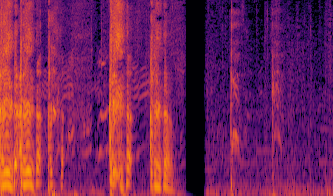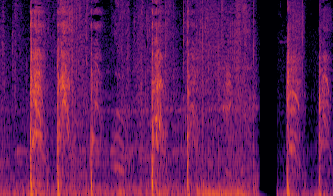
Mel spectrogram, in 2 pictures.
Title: hard coughing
